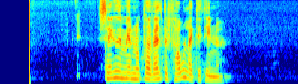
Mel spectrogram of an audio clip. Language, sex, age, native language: Icelandic, female, 50-59, Icelandic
